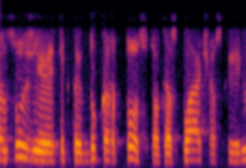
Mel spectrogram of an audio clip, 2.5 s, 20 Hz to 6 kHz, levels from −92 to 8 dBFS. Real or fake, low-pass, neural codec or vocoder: real; 5.4 kHz; none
